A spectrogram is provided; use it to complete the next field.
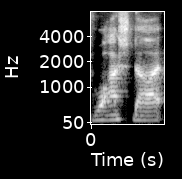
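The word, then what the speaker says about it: WSDOT: I'm the Habitat Connectivity Biologist at the Washington State Department of Transportation, otherwise known as WashDOT. It's kind of the acronym pronunciation.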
